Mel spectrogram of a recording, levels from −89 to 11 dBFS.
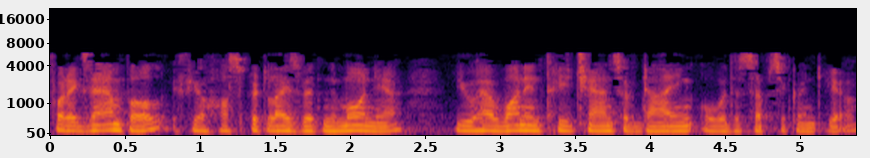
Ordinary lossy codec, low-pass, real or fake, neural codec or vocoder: MP3, 24 kbps; 7.2 kHz; fake; vocoder, 44.1 kHz, 128 mel bands every 512 samples, BigVGAN v2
